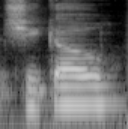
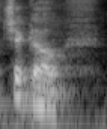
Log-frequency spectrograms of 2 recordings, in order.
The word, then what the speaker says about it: Chico: Yeah, I don't know why that is, that everybody pronounces it Chico. Maybe it's because of Chico and the Man. No, it's Chico.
